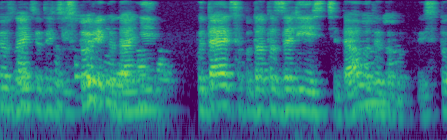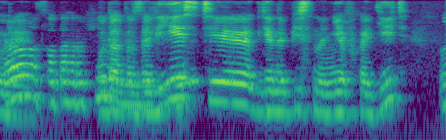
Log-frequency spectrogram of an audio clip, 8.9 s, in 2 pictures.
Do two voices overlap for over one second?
Yes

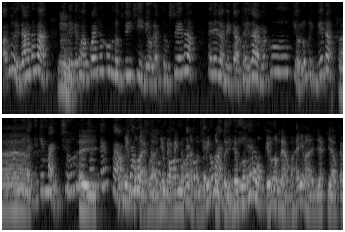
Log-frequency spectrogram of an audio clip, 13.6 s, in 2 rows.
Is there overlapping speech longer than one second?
Yes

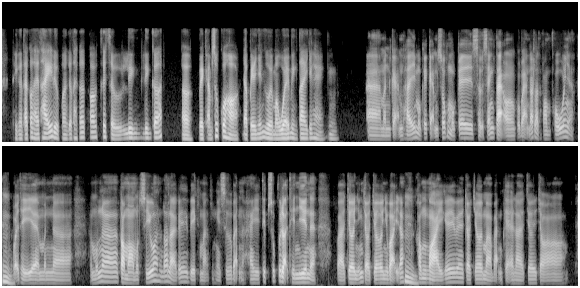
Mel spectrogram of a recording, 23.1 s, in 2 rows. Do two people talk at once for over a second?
No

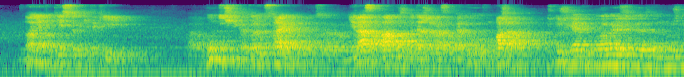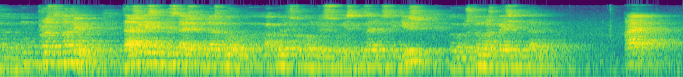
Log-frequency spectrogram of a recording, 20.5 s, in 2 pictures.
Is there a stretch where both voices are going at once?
No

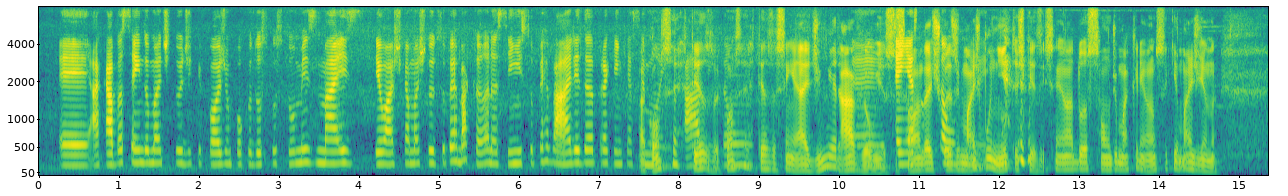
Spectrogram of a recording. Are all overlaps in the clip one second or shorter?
No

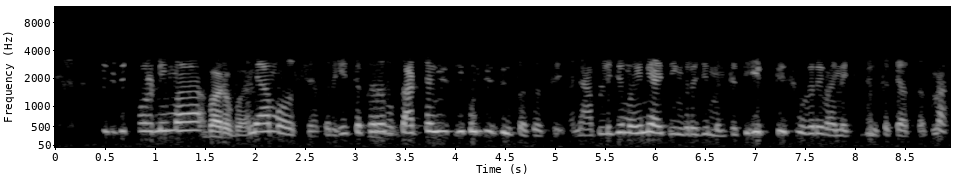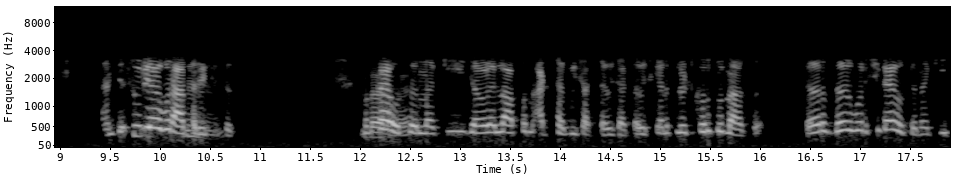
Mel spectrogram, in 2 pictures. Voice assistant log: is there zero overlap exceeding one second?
Yes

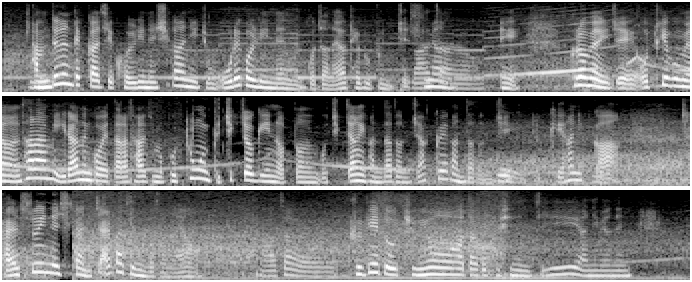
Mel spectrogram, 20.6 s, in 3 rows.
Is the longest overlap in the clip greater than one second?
No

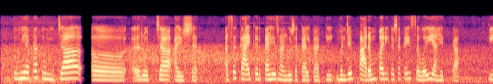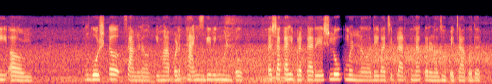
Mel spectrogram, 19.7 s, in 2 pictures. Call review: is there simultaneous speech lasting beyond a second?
No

